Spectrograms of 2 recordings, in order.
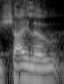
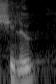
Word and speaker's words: Shiloh: We say Shiloh, but it's Shiloh.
